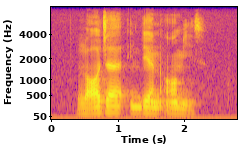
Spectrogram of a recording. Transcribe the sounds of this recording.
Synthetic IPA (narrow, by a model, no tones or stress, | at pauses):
laːd͡ʒəɪ̃ndiə̃na̰ːmḭz̥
